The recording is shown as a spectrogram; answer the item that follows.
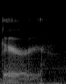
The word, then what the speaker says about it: Derry: We got Derry. I think it's spelled with an E, D-E-R-R-Y. It's not dairy like milk.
